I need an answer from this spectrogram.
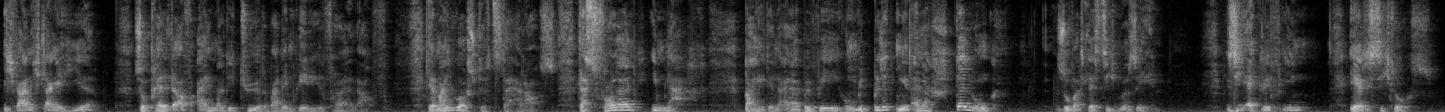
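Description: An actor playing a fawning, gossipy innkeeper in a 1950s German radio play, talking in an eager, wheedling way. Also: male voice, mid-range voice, very animated, normal speed, fairly bright tone. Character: fawning, nosy male innkeeper, middle-aged. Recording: roomy, faintly noisy 1951 radio recording.

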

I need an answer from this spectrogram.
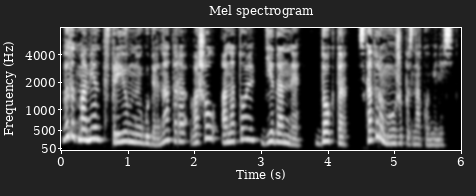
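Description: A woman narrating an audiobook in a steady storytelling manner. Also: medium pitch, fairly quick.

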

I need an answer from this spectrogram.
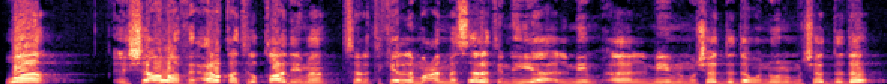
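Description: A man with a fairly high voice teaches recitation in a gentle, patient way. He explains each rule step by step and circles back to repeat the examples. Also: very fast. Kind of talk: online recitation lesson.

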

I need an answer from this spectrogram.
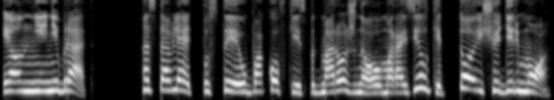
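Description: A bratty teenage girl yelling and scolding in a high, loud voice, as a woman reader puts her on. She sounds fierce and bossy. The dry, close audiobook recording has no room sound. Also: brisk, no room sound, close to an everyday voice. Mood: angry scolding. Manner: shouting, scolding.

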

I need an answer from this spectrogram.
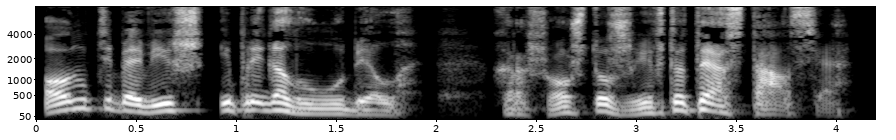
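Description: A man's voice: medium pitch, big pitch swings, moderate pace, husky, no room sound, studio quality. A man doing a wise, wry old villager.

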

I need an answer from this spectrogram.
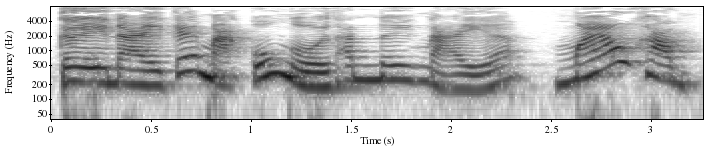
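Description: A Southern Vietnamese woman tells a ghost story in a chatty, direct way, turning to her listeners often. Her voice sits fairly high and moves with a lively, animated pitch. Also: a little fast.

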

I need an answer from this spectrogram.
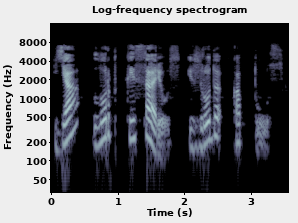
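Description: A woman's voice: medium pitch, expressive, takes it slowly, husky, full character voice. A woman voicing a talking wolf, a pompous and wordy male lord under a curse, in a storybook reading. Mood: courteous. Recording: dull lo-fi recording.

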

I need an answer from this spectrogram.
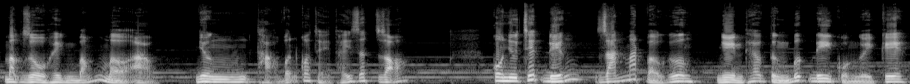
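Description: A man narrates a ghost story with lively, suspenseful rises and falls. Faint music plays underneath. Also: on the low side, normal speed. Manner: dramatic, suspenseful.

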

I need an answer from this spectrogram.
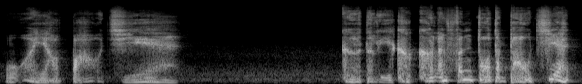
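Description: A man voicing a proud, bitter goblin with a gravelly, husky voice, slow and cold, flaring into shouts. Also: medium pitch, sing-song, exaggerated voice. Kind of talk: audiobook character voice.

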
